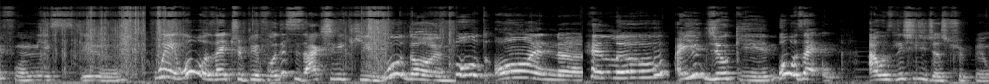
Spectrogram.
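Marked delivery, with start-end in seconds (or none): 1.6-8.4 louder, higher, delighted disbelief; amazed excitement. Real, not acted. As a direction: exclaim in happy shock at how wrong you were. Amazed reversal on seeing the item.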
